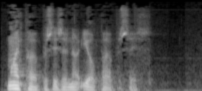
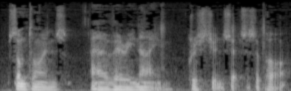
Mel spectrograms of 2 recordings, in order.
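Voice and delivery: hushed and earnest; 5 semitones lower, 7 dB quieter than usual. Real, not acted. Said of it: "quiet earnest application".

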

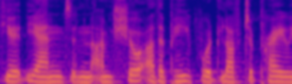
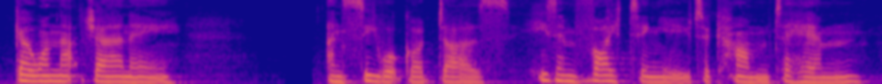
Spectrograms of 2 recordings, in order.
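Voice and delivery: normal talking voice

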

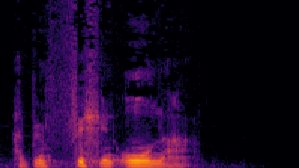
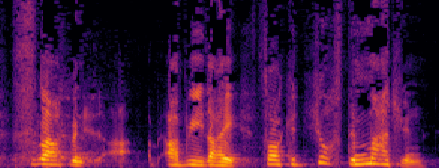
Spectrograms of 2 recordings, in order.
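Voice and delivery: laughing; 7 semitones higher, 5 dB louder than usual. Real, not acted. Laughing at his own grumbling.

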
